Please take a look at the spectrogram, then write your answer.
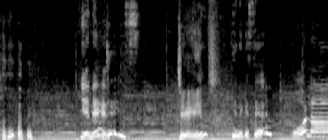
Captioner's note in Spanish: risas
